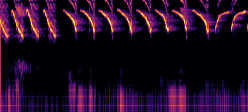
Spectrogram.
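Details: Canary singing as a lure to get other canaries singing: a steady series of clear, downslurred whistled notes, roughly three per second, over faint low thumping in the background.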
